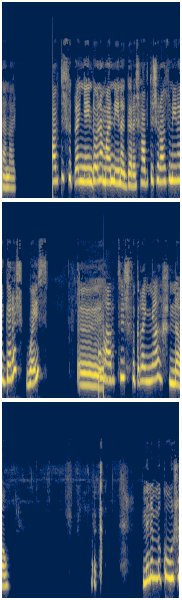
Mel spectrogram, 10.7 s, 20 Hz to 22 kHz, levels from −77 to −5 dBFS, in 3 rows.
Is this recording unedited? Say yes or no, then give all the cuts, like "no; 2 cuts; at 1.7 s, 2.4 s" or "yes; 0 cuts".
no; 2 cuts; at 1.0 s, 5.5 s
